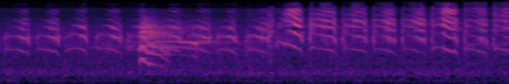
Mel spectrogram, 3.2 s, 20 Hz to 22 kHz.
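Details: Young Yellow-bellied Sapsuckers keep up a rapid, shrill "peep series" of high, down-slurred peeps, with one lower, drawn-out mew from an adult, the standard sapsucker call. The young are fed about 15 seconds in, then quieten while still calling and gulping.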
